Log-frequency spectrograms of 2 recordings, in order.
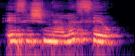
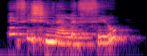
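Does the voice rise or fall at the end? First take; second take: fall; rise. First: The voice falls at the end like a statement. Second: The voice rises at the end like a question. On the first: It is stated as a fact. The speaker calls it wrong. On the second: It is asked as a question. The speaker calls it right.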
